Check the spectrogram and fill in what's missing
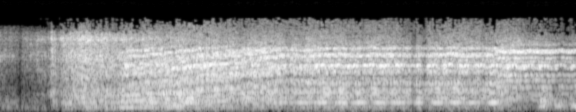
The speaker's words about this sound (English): Eyes wide and heart pounding, young Chuck Riggs watches the truck carrying his uncle and the other hooded terrorists roar out of the dark driveway.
